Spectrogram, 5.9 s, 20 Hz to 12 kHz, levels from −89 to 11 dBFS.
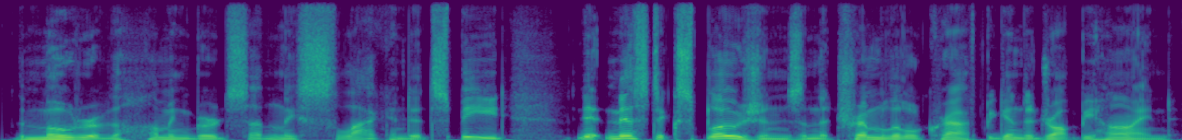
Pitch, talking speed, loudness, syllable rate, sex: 125 Hz, 225 wpm, -19 LUFS, 6.3 syllables/s, male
